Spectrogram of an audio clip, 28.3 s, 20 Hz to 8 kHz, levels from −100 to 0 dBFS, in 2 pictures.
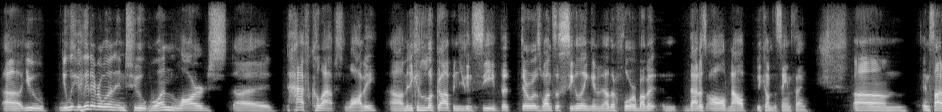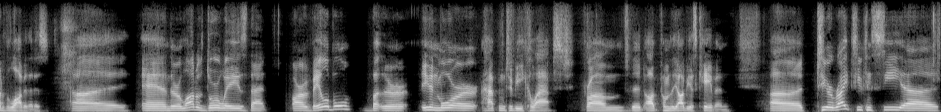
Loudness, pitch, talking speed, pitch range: -19 LUFS, 140 Hz, 180 wpm, 130-155 Hz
